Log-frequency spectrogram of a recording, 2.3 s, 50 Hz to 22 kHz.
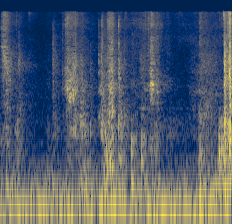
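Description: Oliver 797-32 bread slicer's electric motor running with a faint steady low hum, described as a nice quiet motor, with soft handling rustles.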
